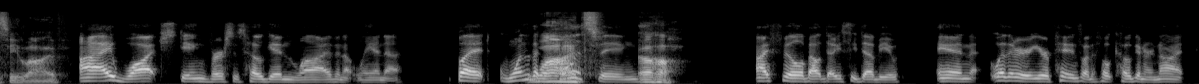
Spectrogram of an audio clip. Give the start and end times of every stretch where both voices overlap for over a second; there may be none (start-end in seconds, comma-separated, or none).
5.2-6.6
